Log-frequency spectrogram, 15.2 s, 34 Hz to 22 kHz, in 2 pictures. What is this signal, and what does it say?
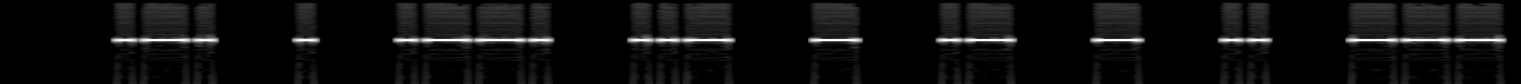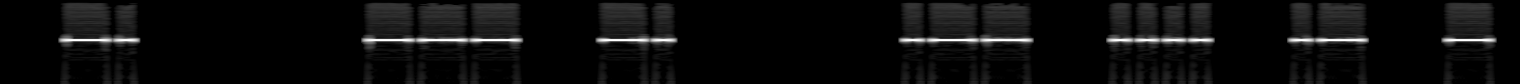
Morse code, heard as a keyed tone, about 18 wpm, spaced as for 12 wpm, 1000 Hz. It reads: REPUTATION ON WHAT
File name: qotdfiles / 12wpm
